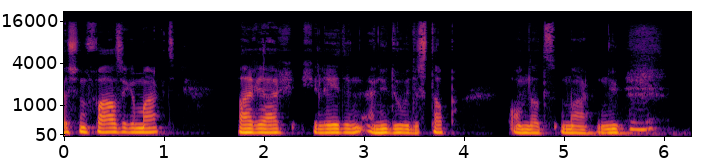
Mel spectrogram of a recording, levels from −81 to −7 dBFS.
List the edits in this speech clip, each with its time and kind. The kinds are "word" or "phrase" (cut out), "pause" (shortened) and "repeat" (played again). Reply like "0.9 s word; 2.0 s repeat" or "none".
3.5 s word; 4.4 s word; 4.9 s phrase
